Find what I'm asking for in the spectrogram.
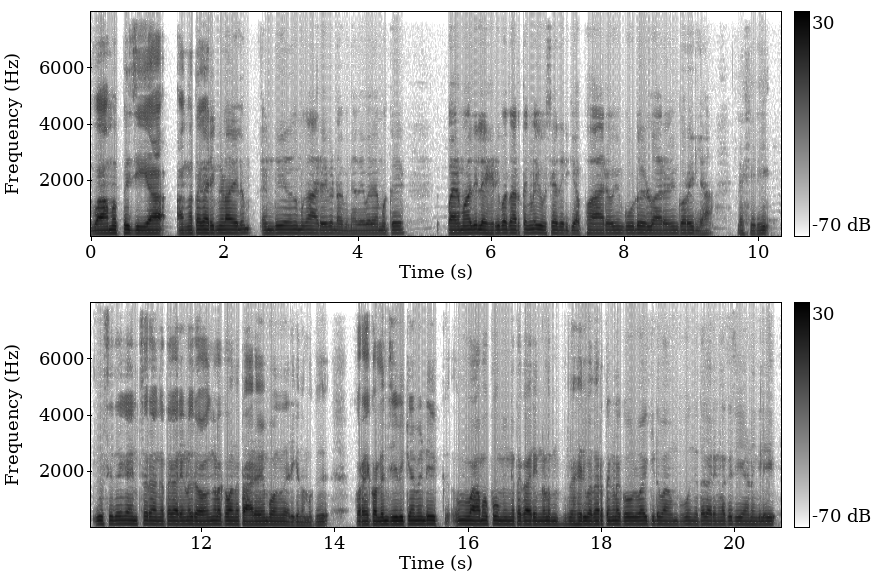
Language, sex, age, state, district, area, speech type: Malayalam, male, 18-30, Kerala, Wayanad, rural, spontaneous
